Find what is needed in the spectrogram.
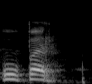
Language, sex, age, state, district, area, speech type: Hindi, female, 18-30, Uttar Pradesh, Azamgarh, rural, read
